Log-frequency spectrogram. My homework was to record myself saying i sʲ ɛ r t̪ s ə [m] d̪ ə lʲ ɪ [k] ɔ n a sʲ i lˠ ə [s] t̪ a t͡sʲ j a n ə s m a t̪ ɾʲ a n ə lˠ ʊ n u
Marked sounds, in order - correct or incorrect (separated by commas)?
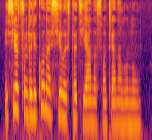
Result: correct, correct, correct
